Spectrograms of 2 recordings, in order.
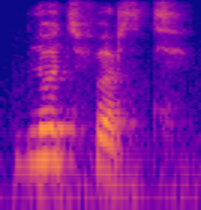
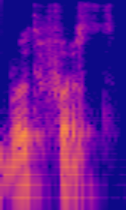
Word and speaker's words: Blutwurst: só lembrar que o W é sempre F, o R é igual o gaúcho fala, tremendo, Mas tem uns negócios que e parece o que U eles tem estão.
